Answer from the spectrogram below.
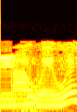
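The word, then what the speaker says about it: ahuehué: Ahue, mira, ahue con H dos H's intercaladas y acento en la E. – Ahuehue.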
